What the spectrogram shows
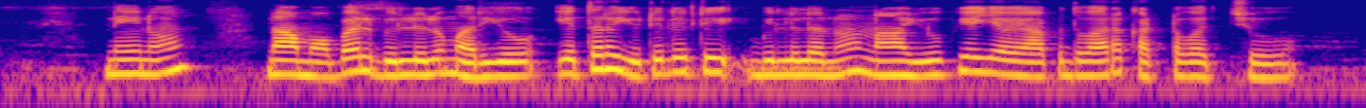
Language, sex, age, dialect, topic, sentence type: Telugu, female, 31-35, Utterandhra, banking, statement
